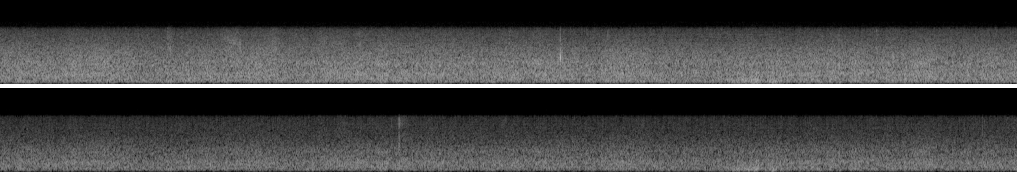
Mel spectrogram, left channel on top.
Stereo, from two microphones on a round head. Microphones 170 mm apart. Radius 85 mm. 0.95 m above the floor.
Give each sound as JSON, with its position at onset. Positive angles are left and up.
{"t": 0.0, "sound": "running water", "side_deg": 50}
